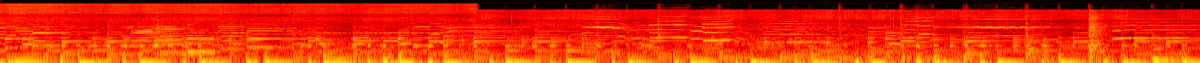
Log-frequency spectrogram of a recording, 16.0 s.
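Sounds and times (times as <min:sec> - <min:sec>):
vegetables sizzling in oil: 0:00.0 - 0:08.2, 0:09.6 - 0:13.0
music with bass beat: 0:00.0 - 0:16.0.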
